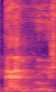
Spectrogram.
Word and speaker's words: Baton Rouge: Next week, we're going to be in Baton Rouge, Louisiana, baby.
